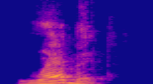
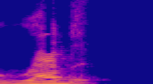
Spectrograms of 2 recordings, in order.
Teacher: It's because they notice the lip rounding on rabbit, and because R is so difficult, they substitute the W, the lip rounding, for the R.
